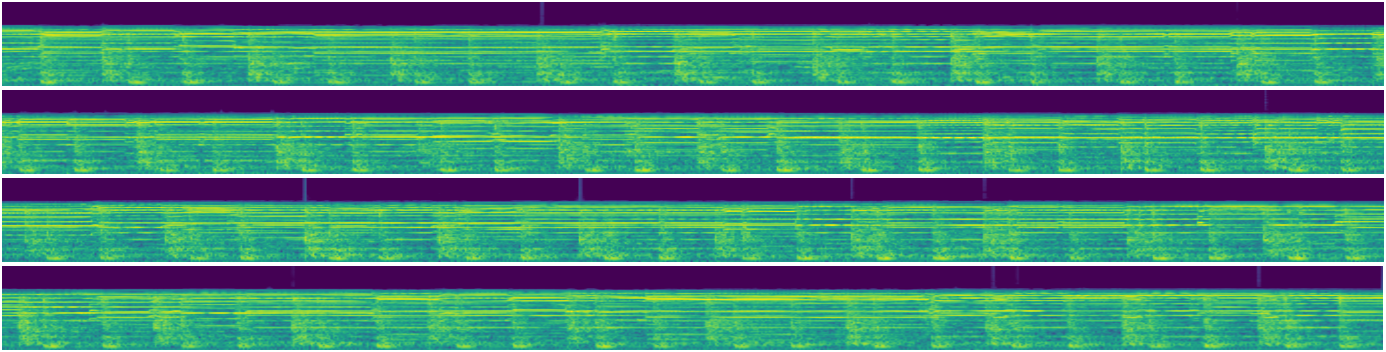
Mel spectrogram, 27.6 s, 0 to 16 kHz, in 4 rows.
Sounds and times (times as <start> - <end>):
Bagpipes: 0.0 - 27.6
Wind instrument, woodwind instrument: 0.0 - 27.6.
